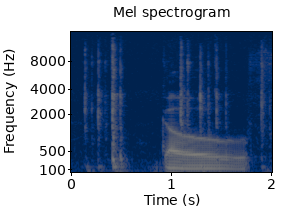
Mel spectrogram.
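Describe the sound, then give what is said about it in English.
Computer keyboard typing comes in a few sharp, quick key clicks before and after a short, sustained tonal sound. “Well, I'll actually just type that in here and just see, does it come up actually?”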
